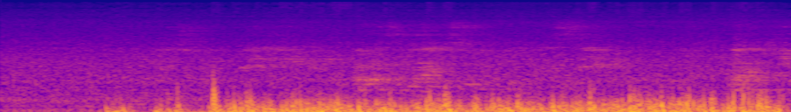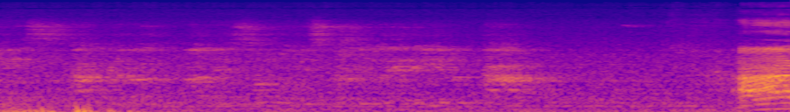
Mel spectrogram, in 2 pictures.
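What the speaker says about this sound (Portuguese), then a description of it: "É o ventilador, porque eu não quis ligar o ar" An electric fan runs near the microphone during a live stream, a loud rushing, blowing roar for about three seconds that then drops to a quieter hiss.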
